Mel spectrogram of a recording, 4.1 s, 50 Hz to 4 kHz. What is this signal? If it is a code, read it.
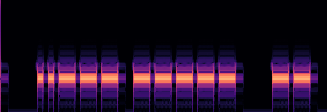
Morse code, heard as a keyed tone, about 18 wpm, 750 Hz. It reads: 20 M
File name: Morse / 18WPM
